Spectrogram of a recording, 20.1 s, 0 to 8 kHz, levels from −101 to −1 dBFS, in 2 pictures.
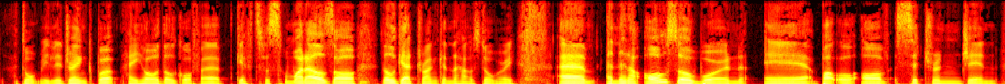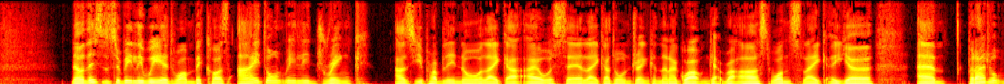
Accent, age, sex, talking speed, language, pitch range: British, 30-49, male, 220 wpm, English, 100-140 Hz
